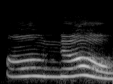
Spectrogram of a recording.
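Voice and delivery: high loud wail of dismay. Acted. Princess loses her ball, high loud wail. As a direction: cry out as the ball sinks. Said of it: "wailed the princess".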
